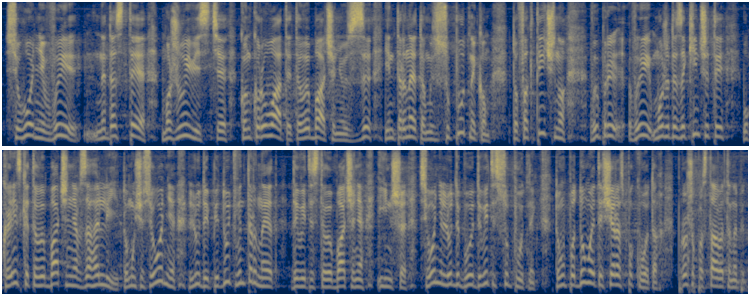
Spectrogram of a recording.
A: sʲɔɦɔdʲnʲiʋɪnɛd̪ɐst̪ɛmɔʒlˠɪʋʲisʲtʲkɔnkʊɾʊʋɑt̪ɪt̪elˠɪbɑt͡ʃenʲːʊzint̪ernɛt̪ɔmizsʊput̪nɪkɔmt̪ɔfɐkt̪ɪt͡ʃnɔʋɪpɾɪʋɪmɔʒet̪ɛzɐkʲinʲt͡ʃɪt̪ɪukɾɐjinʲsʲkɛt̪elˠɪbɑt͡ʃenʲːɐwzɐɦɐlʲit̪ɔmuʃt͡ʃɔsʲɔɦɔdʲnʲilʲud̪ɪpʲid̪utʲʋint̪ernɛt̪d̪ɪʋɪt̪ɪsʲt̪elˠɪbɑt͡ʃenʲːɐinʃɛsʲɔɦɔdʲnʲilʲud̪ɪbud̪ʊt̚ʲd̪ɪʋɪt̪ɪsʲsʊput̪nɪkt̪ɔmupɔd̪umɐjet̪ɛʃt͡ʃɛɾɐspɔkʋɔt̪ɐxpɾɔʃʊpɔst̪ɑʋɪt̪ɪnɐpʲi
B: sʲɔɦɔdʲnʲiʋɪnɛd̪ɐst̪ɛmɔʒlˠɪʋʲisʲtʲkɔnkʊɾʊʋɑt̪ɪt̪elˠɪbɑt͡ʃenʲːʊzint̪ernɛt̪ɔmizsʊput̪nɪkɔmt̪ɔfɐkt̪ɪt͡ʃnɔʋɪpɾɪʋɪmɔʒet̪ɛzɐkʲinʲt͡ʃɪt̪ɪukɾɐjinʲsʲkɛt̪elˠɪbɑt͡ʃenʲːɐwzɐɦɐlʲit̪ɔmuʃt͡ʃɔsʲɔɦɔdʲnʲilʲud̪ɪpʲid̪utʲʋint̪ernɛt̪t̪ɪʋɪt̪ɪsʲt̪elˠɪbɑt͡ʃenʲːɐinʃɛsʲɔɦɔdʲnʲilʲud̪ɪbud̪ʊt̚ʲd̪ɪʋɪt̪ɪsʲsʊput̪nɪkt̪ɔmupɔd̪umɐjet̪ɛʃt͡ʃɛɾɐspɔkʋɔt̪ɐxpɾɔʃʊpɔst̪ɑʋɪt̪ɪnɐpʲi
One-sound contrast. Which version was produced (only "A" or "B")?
A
